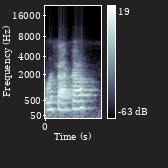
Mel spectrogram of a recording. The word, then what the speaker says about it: Refecca: the very beginning so it's like rebecca but with an f so refecca so when you reach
